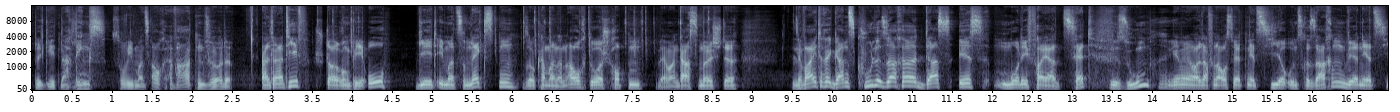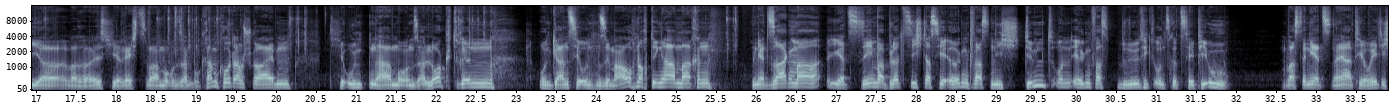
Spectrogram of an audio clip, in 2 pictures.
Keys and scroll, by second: 3.7 ctrl+b, 3.9 o, 4.5 ctrl+b, 4.5 o, 5.5 ctrl+b, 5.7 o, 6.2 ctrl+b, 6.4 o, 6.9 ctrl+b, 7.0 o, 7.4 ctrl+b, 8.4 o, 16.8 ctrl+b, 17.0 Right, 18.1-20.6 typing, 21.9-23.5 typing, 24.9-26.2 typing.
